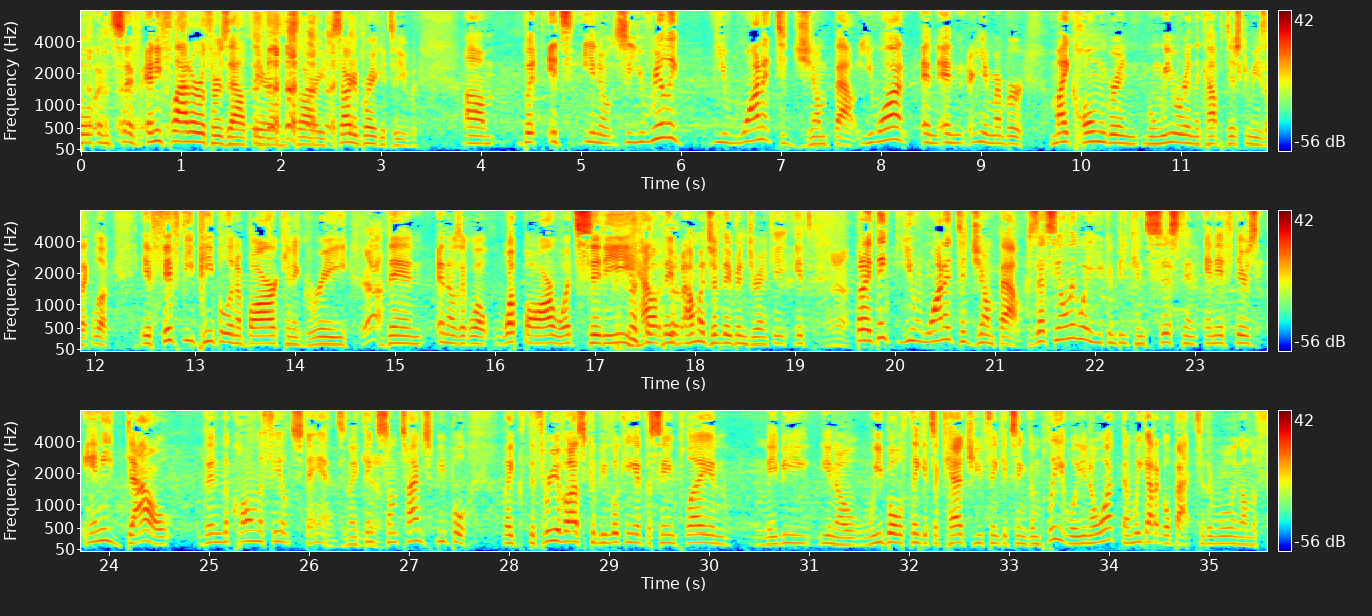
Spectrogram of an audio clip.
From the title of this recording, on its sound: Joins The Show LIVE At Radio Row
